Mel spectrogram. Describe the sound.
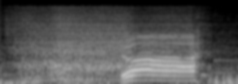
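A car engine revs as the driver presses the gas: the pitch climbs sharply in one burst, then holds a loud, steady high drone for under a second before cutting off abruptly.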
